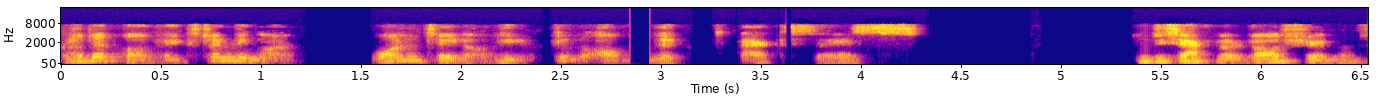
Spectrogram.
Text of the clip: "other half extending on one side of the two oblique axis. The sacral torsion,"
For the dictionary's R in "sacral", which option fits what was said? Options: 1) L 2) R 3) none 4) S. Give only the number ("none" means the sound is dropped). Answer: 1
